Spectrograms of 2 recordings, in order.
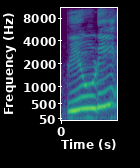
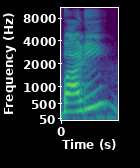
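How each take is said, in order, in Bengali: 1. শব্দটি 'byuri'-এর মতো শোনায়, 'y' গ্লাইড সহ। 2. শব্দটি 'bari'-এর মতো শোনায়, 'y' গ্লাইড ছাড়া।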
